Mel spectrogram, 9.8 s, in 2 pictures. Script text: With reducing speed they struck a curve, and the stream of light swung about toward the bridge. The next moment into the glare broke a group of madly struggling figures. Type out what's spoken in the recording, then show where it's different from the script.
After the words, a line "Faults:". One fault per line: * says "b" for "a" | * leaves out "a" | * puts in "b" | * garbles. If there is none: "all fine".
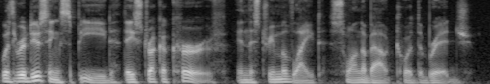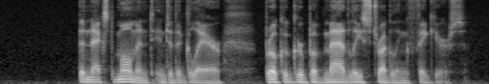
With reducing speed they struck a curve, in the stream of light swung about toward the bridge. The next moment into the glare broke a group of madly struggling figures.
Faults:
* says "in" for "and"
